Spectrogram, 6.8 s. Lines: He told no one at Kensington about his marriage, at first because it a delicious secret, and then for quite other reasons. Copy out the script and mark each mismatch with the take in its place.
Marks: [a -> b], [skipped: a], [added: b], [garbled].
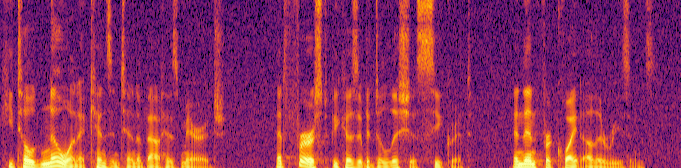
He told no one at Kensington about his marriage, at first because it a delicious secret, and then for quite other reasons.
